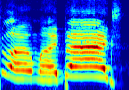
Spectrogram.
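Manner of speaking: high, very slow mock lament; hammed-up crypto whiner; mock whining. Mocking a holder crying over his bags.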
